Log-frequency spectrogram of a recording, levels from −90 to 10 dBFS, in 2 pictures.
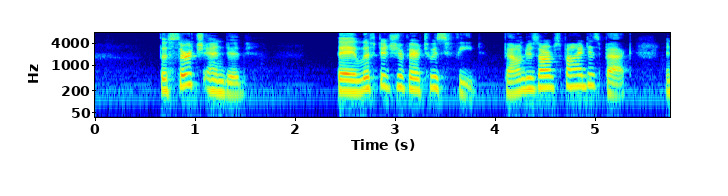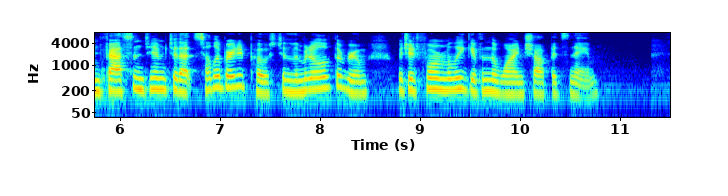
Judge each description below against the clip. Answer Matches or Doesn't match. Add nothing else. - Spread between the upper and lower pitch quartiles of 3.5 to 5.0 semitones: Matches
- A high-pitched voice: Matches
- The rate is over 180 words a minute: Matches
